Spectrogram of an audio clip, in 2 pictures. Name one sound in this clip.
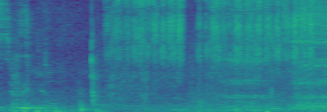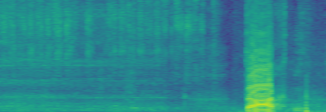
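A marker squeaks on paper.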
